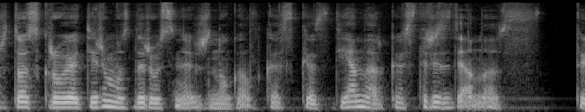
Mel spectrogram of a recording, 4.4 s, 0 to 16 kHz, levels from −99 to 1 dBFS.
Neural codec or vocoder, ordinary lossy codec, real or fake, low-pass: vocoder, 44.1 kHz, 128 mel bands every 256 samples, BigVGAN v2; AAC, 64 kbps; fake; 14.4 kHz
